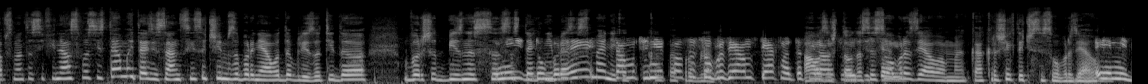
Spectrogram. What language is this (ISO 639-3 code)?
bul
